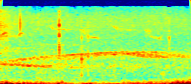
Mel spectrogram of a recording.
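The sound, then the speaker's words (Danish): A faint police siren wails in the background with a slowly rising tone, nearly buried under a heavy low rumble of traffic or wind; sirens are sounding all over the area around a narrow road beside a large truck rest area. “og ja, man vil jo i baggrunden kunne høre, der stadig er sirener over det hele.”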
